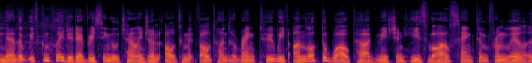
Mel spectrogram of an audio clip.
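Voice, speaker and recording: A man speaks at a fairly low pitch and a fairly quick pace, with very even loudness. The very clean recording has a silent background and a dry, close sound with no echo. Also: ordinary pitch variation, hardly any pauses. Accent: Australian. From Australia. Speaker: gaming guide creator. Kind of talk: tutorial.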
